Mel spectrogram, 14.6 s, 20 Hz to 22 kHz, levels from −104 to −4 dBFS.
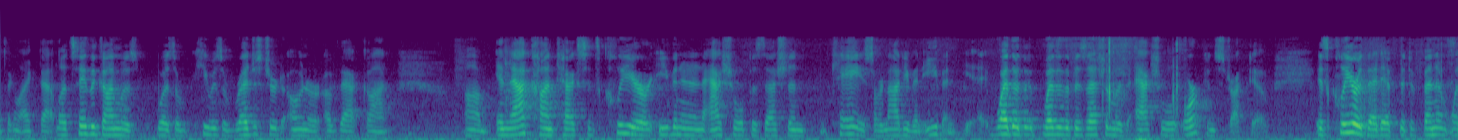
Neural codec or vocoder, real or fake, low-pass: none; real; 7.2 kHz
